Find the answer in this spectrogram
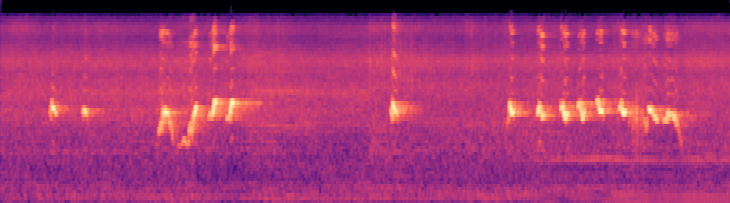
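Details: Sooty-headed bulbul song, kept to teach young males varied singing: scattered short chirps, a rising-falling bubbly phrase, a single note, then a longer chattering burst of about eight quick, slurred notes.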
